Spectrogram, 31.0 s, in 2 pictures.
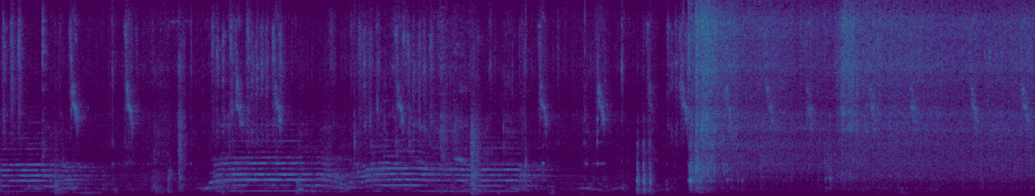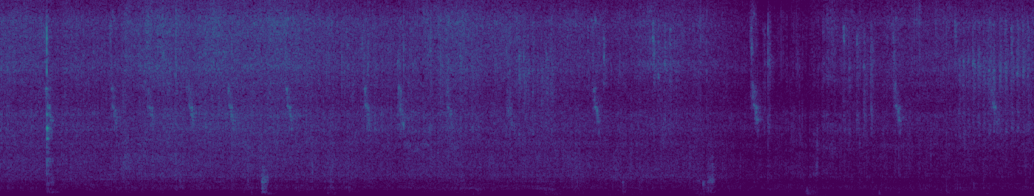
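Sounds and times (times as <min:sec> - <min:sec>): bird chirping: 0:03.0 - 0:10.4
faint hiss: 0:10.2 - 0:31.0.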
